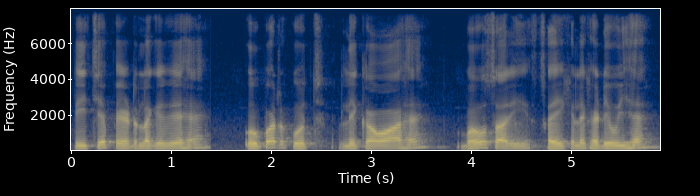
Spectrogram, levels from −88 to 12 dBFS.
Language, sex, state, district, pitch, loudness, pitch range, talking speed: Hindi, male, Uttar Pradesh, Saharanpur, 140 Hz, -15 LUFS, 130-155 Hz, 160 wpm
